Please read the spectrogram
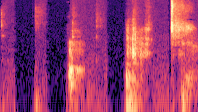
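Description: A few quick sips of an orange drink: small wet slurps and mouth clicks with a soft airy hiss, spaced over about two seconds, with no talking.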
